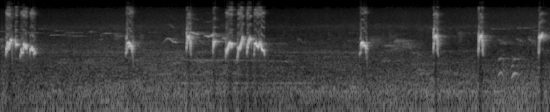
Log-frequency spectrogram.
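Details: Red-whiskered bulbul, caged in Thailand, giving southern master-style song used to stimulate birds and teach young: an opening rippling phrase, a longer burst of liquid notes, then single sharp whistled notes spaced about a second apart.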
